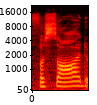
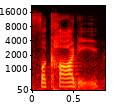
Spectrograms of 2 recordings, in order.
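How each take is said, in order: First: The c is said like an S. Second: The c is said like a K. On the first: The speaker calls it right. "this says facade" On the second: The speaker calls it wrong. "I was reading this word as facade for the longest time as a kid"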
